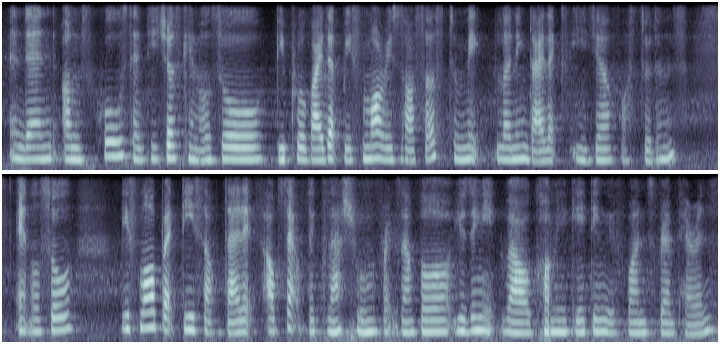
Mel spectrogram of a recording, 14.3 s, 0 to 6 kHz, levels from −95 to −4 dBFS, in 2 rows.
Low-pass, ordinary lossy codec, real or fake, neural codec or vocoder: 5.4 kHz; none; fake; codec, 24 kHz, 0.5 kbps, DualCodec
